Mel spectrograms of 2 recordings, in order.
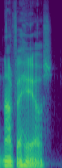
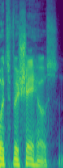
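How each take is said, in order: First: Vallejos said softly as the mistaken pronunciation; mock the wrong Vallejos under the breath; wrong version. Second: Said in the usual way. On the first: Shown as a demonstration. Host correcting fighter's name, softer wrong version.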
